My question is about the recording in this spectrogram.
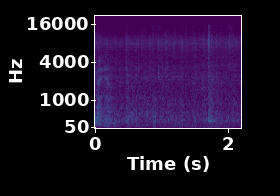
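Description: Faint, steady background hiss in a pause between sentences, with one short click near the end.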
